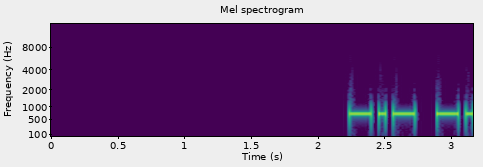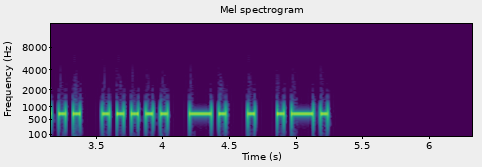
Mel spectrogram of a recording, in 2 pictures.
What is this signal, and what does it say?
Morse code, heard as a keyed tone, about 22 wpm, 700 Hz. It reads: KB5NER
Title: USA Call Signs - 6 Characters - Repeated 2x - 22wpm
